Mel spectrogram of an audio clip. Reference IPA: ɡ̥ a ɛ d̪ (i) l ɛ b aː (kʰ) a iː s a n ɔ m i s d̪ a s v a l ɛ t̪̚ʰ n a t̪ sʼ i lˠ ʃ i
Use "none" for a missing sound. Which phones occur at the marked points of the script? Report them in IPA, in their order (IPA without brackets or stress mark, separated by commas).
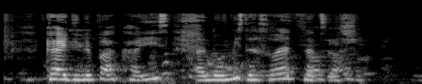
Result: i, kʰ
